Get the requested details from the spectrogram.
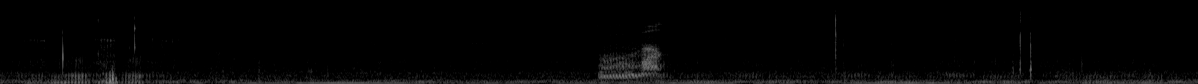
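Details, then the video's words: Sleepy pet kitty giving a single brief meow midway through, soft and short, against a steady low background hum with scattered faint clicks and taps. "My sleepy cute kitty meowing"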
